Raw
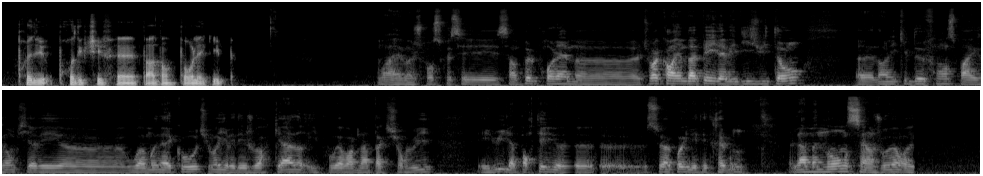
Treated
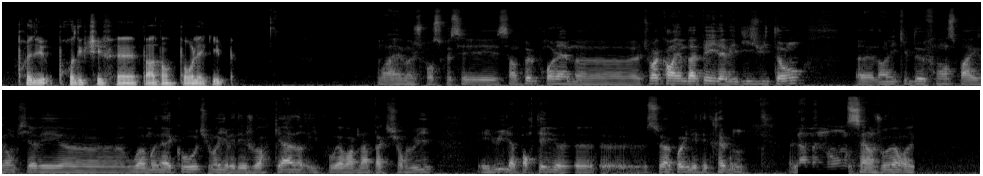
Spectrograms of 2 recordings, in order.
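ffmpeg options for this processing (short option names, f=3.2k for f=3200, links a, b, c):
-filter_complex "[0:a]asettb=1/sr,asplit=3[a][b][c];[a]atrim=end=17.744[d];[b]atrim=start=17.74:end=18.26,asetpts=PTS-STARTPTS,afade=t=in:d=0.004:c=qsin,afade=t=out:st=0.516:d=0.004:c=qsin,highpass=1.3k[e];[c]atrim=start=18.256[f];[d][e]acrossfade=d=0.004:c1=hsin:c2=qsin[g];[g][f]acrossfade=d=0.004:c1=qsin:c2=hsin"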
